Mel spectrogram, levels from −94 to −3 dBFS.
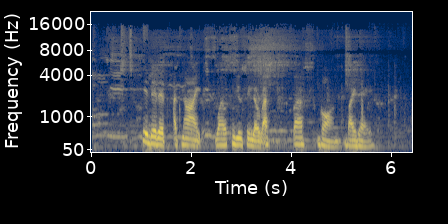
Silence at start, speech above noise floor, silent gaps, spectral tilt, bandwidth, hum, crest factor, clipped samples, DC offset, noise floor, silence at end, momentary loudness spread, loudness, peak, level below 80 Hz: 0.05 s; 31 dB; none; -7 dB/octave; 16 kHz; none; 18 dB; under 0.1%; under 0.1%; -51 dBFS; 0.75 s; 18 LU; -21 LUFS; -4 dBFS; -54 dBFS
